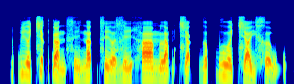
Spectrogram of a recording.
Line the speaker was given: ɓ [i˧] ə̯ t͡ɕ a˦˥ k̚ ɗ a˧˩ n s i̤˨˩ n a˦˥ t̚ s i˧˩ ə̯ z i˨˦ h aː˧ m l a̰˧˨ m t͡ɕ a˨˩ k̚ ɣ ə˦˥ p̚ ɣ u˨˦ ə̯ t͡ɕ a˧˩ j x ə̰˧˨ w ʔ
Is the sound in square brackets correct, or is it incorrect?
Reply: correct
